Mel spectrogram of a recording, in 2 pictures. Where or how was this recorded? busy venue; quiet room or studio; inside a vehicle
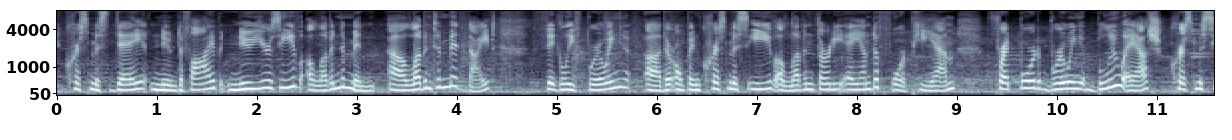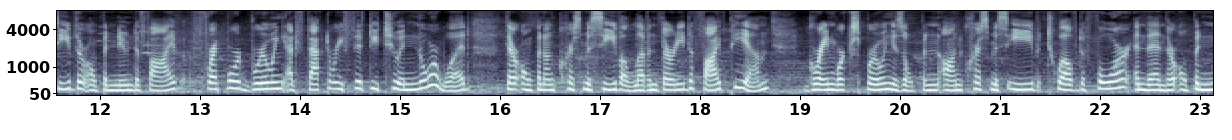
busy venue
